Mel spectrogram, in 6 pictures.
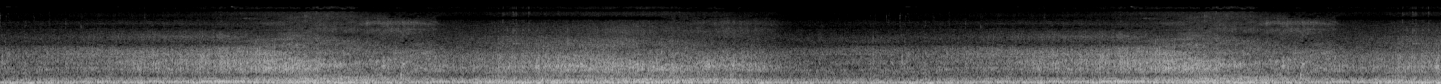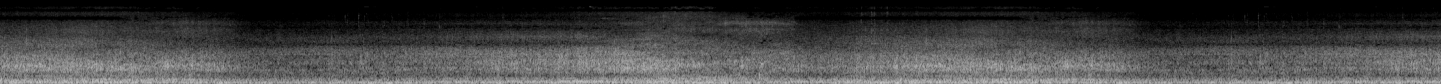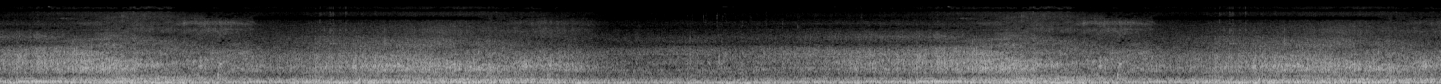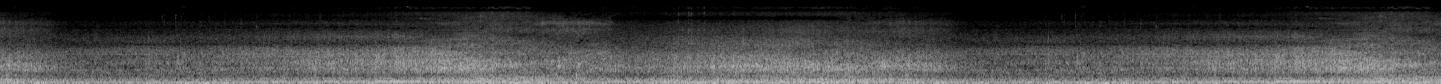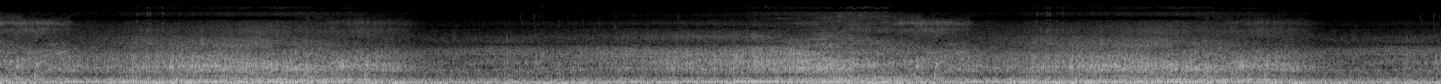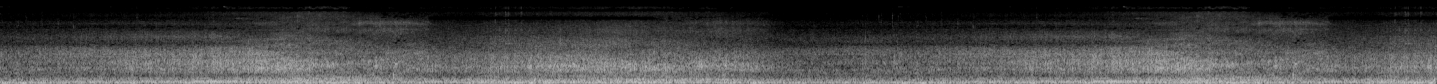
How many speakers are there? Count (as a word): zero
